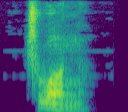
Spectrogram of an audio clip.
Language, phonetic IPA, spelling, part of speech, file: Polish, [t͡ʃwɔ̃n], człon, noun, Pl-człon.ogg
